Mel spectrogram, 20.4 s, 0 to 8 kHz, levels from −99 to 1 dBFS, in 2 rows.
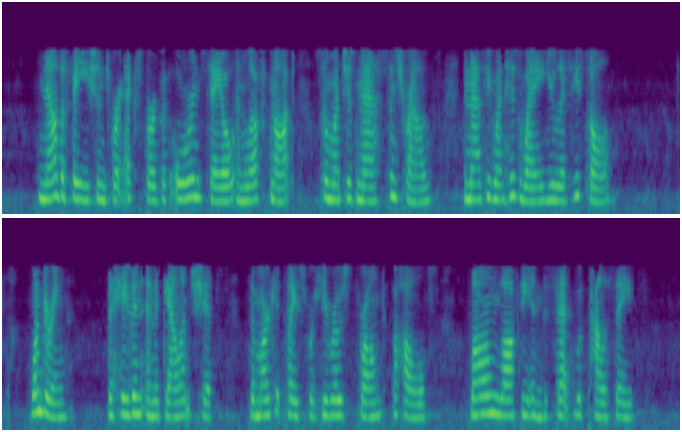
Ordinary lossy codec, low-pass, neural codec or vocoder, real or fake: AAC, 16 kbps; 7.2 kHz; codec, 16 kHz, 4.8 kbps, FACodec; fake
